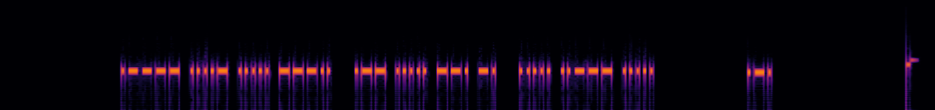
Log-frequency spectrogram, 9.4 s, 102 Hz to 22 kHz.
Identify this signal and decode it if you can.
Morse code, heard as a keyed tone, about 36 wpm, 700 Hz. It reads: 1458 W5GN 525 R
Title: Worked All Europe DX Contest - QTC Exchange - 35wpm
